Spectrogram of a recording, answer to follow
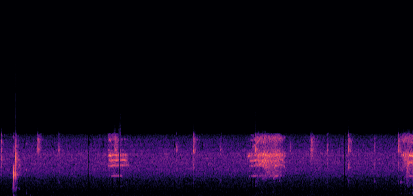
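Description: A computer mouse clicking a few times, the loudest click just after the start, with two brief higher-pitched hissy sounds about two and five seconds in.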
